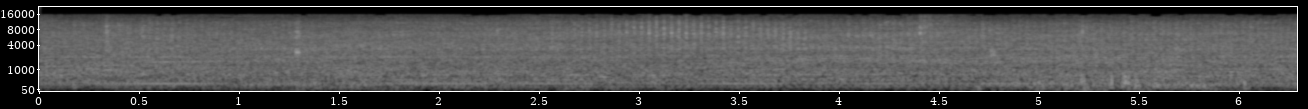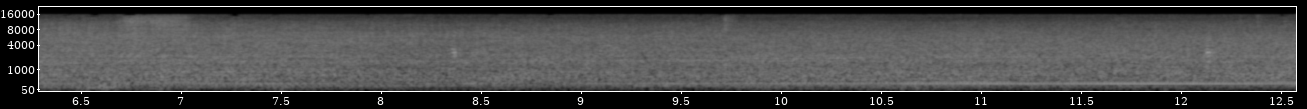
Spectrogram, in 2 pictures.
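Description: Town street ambience: a steady mechanical hum with a low tone that fades for a few seconds around the middle and then returns, over a haze of traffic noise.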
